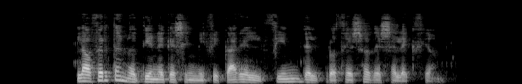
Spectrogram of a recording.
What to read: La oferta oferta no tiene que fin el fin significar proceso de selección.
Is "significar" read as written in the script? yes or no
no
